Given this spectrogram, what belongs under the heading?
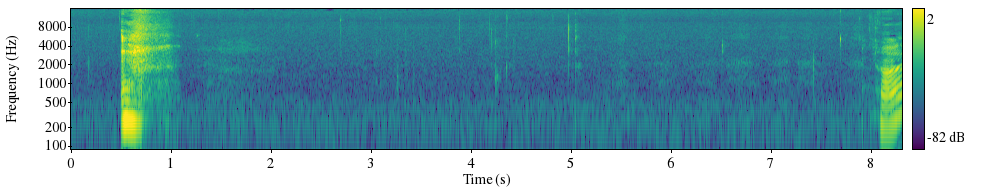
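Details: Infant boy, a day shy of three weeks old, wakes himself with a single sharp sneeze, then begins to fuss or cry.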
